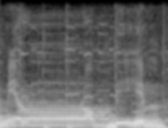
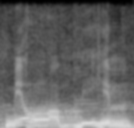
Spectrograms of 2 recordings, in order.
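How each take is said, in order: First: A nasal hum is held before the r. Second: The n merges into r with no nasal hum. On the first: The speaker calls it wrong. "Tidak boleh kita baca mir rabbihim. Tidak seperti itu" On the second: The speaker calls it right. "bacanya tidak boleh didengung ya"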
